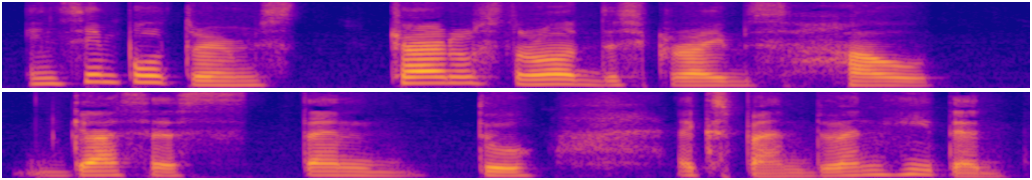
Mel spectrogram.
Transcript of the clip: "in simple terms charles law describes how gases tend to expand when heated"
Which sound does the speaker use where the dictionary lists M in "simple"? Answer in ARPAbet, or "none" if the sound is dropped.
M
